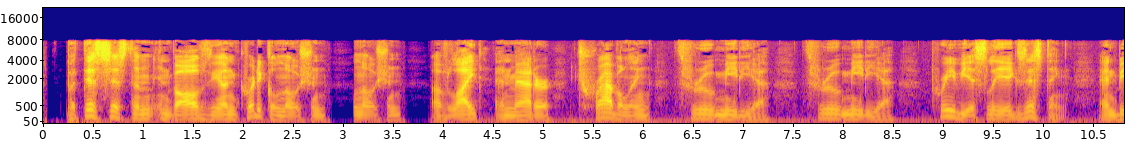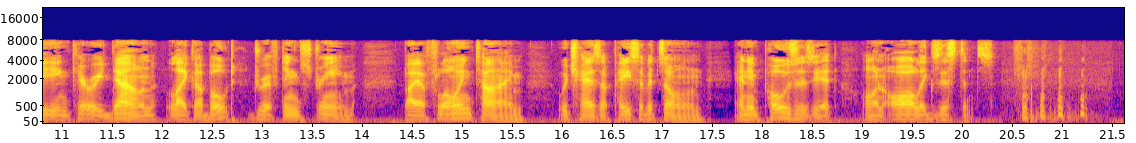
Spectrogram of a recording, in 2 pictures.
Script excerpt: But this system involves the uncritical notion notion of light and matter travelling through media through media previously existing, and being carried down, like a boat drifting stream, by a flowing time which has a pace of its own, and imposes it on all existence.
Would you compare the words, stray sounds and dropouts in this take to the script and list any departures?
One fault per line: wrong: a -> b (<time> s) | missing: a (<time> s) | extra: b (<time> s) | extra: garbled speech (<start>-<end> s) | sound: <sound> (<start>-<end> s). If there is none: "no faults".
sound: laugh (20.5-21.4 s)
